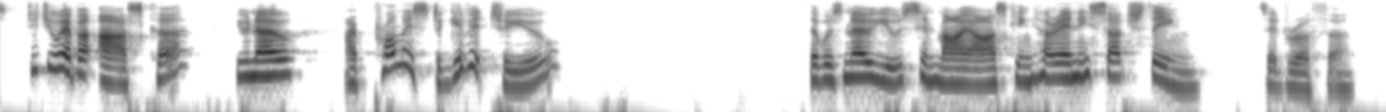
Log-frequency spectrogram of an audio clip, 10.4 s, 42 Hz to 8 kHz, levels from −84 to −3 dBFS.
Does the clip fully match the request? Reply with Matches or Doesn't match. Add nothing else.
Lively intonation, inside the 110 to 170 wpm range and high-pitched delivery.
Matches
